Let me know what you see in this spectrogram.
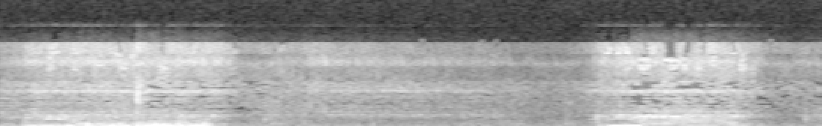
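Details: Snoring recorded with a Flip Video camcorder: two soft, low, rumbling snores with a breathy pause between, over faint room noise.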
